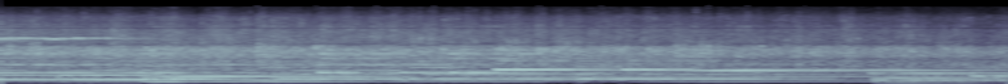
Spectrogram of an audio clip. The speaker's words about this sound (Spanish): ¿Cuántos creen en esa palabra? Dele un fuerte aplauso al Señor por eso.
